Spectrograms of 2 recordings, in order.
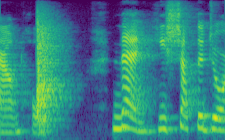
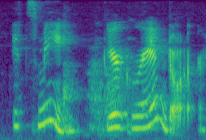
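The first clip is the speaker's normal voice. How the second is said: put-on little girl voice; 6 semitones higher than usual. Girl answers at door.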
